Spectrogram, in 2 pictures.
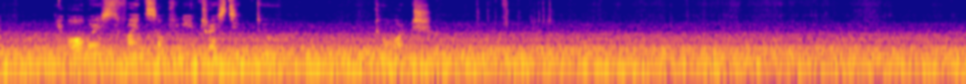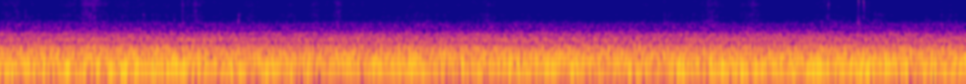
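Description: Tyres roll steadily over asphalt.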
